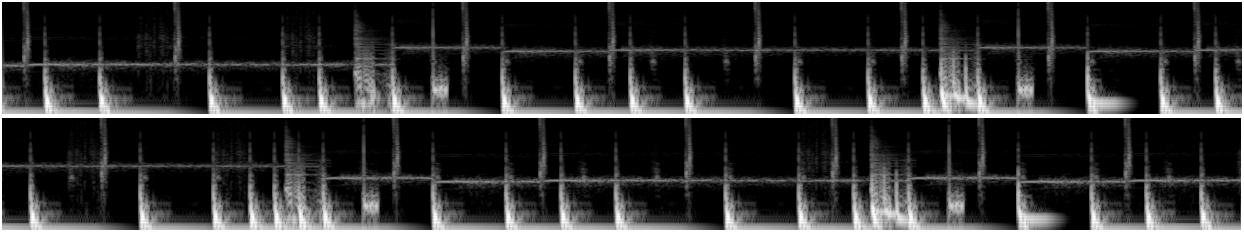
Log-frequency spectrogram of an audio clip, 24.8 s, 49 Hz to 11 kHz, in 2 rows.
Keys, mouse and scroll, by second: 3.2 click, 7.7-18.1 ctrl+drag, 18.1-21.3 ctrl+drag, 21.3-24.5 ctrl+drag, 24.5 alt+right click.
